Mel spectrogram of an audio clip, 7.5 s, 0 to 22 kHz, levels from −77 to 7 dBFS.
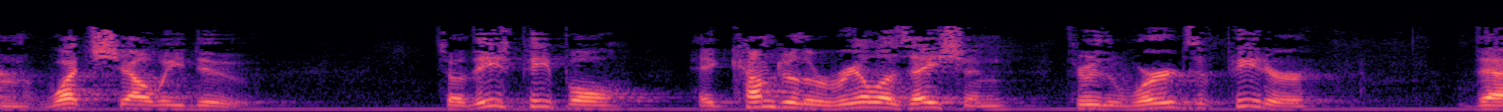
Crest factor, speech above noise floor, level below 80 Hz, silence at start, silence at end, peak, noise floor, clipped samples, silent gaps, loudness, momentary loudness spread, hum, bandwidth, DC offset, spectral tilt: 18 dB; 26 dB; -64 dBFS; 0 s; 0 s; 0 dBFS; -44 dBFS; under 0.1%; none; -18 LUFS; 14 LU; none; 8.4 kHz; under 0.1%; -4 dB/octave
